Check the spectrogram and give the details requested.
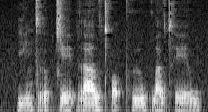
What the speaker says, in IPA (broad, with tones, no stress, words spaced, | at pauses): ji˦˥ntro˦˥k̚t͡ɕeː˧ praː˦˥wtʰɔ˨˩ʔ pʰɯː˦˥w kwa˧wtʰeː˧w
